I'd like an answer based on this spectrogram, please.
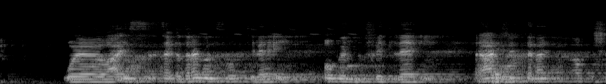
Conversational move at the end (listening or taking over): listening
